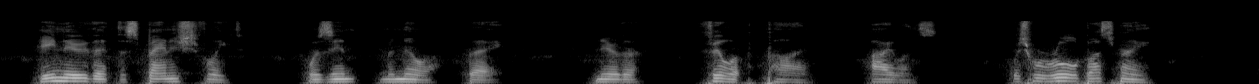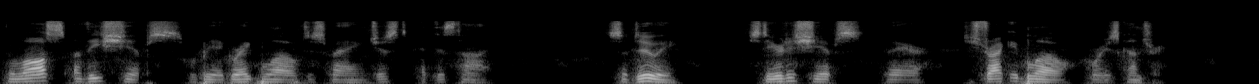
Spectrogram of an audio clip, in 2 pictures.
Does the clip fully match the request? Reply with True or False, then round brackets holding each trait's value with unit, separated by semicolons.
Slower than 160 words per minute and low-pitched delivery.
True (135 wpm; 115 Hz)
